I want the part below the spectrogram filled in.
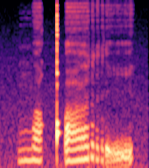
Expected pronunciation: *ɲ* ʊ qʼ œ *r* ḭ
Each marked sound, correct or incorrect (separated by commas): incorrect, correct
